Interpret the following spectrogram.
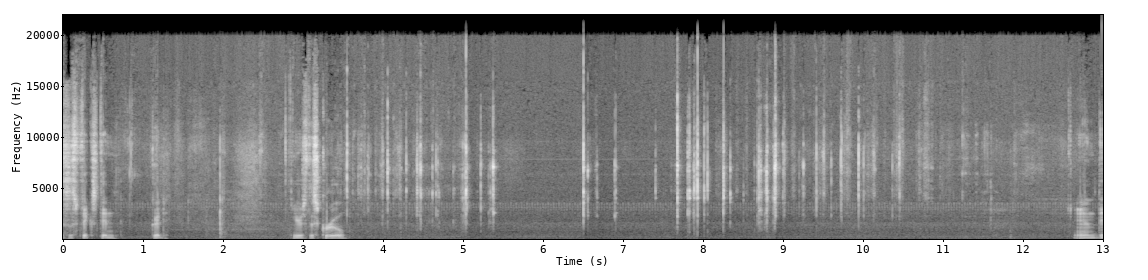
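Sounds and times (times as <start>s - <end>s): small metal parts clicking: 3.5s - 5.5s, 6.5s - 11.4s.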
